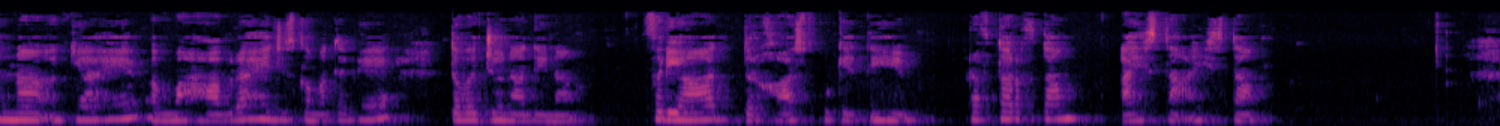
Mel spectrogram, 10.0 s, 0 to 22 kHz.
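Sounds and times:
woman speaking: 0.0s - 8.6s.

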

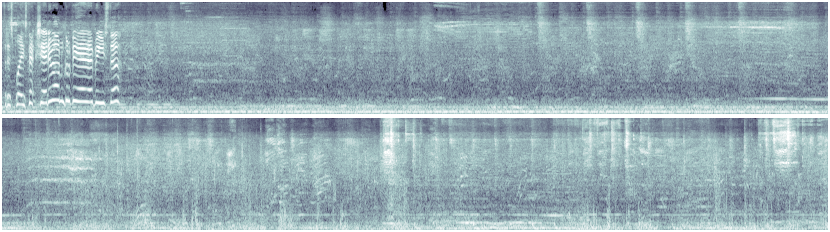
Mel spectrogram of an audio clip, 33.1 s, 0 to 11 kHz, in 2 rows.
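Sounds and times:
faint fairground music: 0.0s - 33.0s
fairground ride rumbling: 0.0s - 33.0s.

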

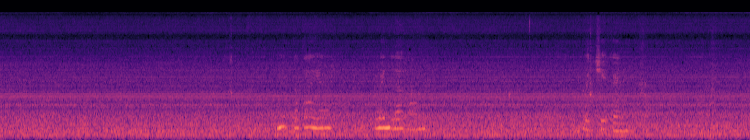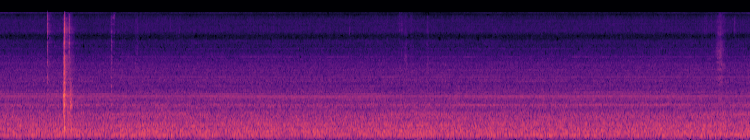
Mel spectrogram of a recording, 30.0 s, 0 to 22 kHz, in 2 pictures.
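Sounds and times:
mechanical hum with high whine: 0.0s - 30.0s.

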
